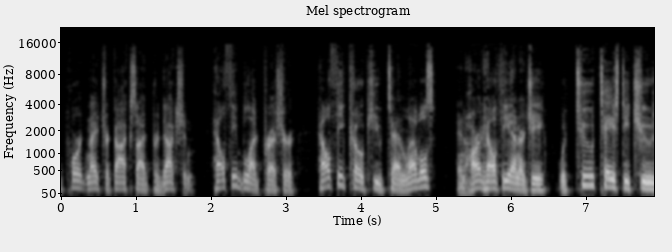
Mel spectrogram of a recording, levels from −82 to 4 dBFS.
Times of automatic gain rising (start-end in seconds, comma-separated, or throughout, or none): 2.25-7.92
